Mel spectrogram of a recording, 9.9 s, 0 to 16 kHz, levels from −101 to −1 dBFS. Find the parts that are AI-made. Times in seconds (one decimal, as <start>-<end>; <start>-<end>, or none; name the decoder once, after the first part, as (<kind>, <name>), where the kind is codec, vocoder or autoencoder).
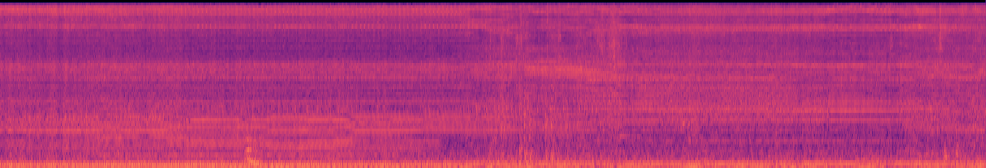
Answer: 0.0-1.9 (autoencoder, DAC-VAE); 6.6-8.3; 9.0-9.9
